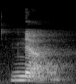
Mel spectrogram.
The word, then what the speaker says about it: Ngo: 3 N's, and then there's a G in the no part. The G is silent.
